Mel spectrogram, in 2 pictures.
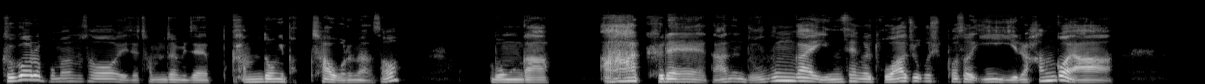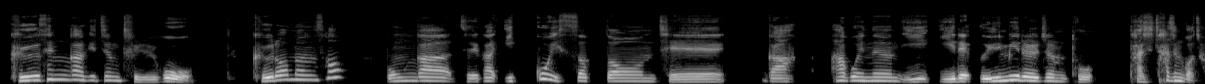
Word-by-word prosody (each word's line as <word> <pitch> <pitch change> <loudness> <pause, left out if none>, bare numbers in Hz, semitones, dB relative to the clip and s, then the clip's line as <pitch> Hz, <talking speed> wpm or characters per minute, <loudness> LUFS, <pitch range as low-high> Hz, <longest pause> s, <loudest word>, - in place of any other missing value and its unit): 그거를 210 +6 +5
보면서 135 -3 -5
이제 105 0 -9
점점 110 0 -6
이제 100 0 -3 0.2
감동이 125 +2 0
벅차오르면서 105 - -2 0.9
뭔가 110 -1 0 0.5
'아 160 +2 +5
그래. 125 -5 +2
나는 130 +5 -5
누군가의 150 +4 +2
인생을 125 +3 -2
도와주고 145 +4 +2
싶어서 135 -4 -3
이 120 -2 -3
일을 110 +1 -1
한 175 - 0
거야.' 100 - +4 1.0
그 185 +4 +4
생각이 215 -4 -2
좀 185 -1 -4
들고 115 - +2 0.6
그러면서 215 - +1 0.4
뭔가 165 +1 -1
제가 145 +2 -3
잊고 200 +10 -2
있었던 150 -3 -3
제가 120 - -3 0.4
하고 180 0 0
있는 170 -2 -1
이 125 +4 -1
일의 130 +4 +5
의미를 170 +4 +6
좀 155 -4 -2
도 115 -3 -3 0.4
다시 125 -3 -4
찾은 175 -3 0
거죠. - - -5
140 Hz, 220 characters per minute, -22 LUFS, 120-170 Hz, 1.0 s, 의미를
